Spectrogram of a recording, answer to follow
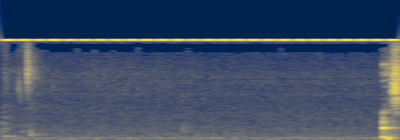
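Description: Quiet room tone with a faint click just after the start. A woman begins speaking at the very end.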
